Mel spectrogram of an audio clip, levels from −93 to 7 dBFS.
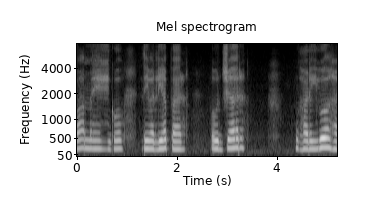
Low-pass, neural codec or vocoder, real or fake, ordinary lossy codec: none; codec, 16 kHz, 0.8 kbps, ZipCodec; fake; none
